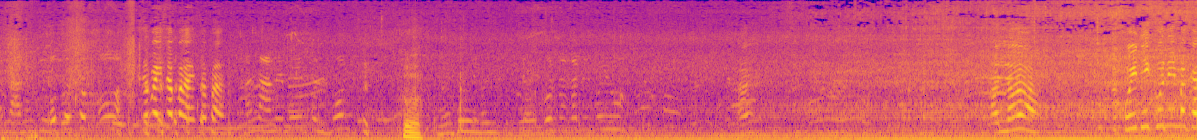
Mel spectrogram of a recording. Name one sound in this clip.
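A girl talks and laughs nearby.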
